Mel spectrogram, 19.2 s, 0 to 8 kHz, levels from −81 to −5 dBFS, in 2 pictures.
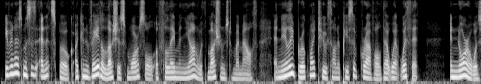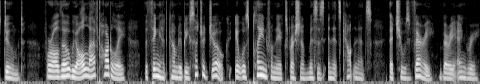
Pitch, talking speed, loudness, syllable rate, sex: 165 Hz, 210 wpm, -18 LUFS, 5.6 syllables/s, female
